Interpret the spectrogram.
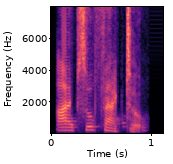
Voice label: "ipso facto", Indian

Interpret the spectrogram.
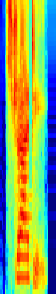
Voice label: strati, Indian

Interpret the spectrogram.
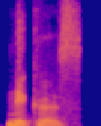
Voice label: "knickers", Indian

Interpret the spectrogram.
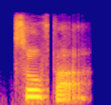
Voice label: "sofa", Indian

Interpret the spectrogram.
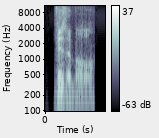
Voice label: "visible", British

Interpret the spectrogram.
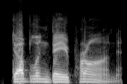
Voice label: "Dublin Bay prawn", American

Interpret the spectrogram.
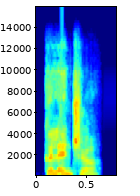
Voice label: "calenture", Indian

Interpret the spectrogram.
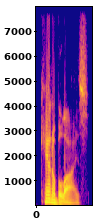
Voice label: "cannibalize", American

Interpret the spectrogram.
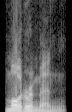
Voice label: "motorman", American

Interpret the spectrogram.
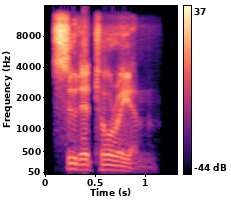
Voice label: "sudatorium", British

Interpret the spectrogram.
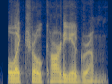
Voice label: "Electrocardiogram", American

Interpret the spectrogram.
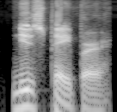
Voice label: "newspaper", American

